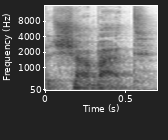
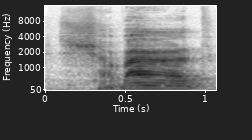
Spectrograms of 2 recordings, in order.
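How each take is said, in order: First: The stress is on the first syllable. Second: The stress is on the last syllable. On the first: It reflects the school where it was learned. "algunos lo dicen eh, Shabbat" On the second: It follows the Hebrew stress rule. "el acento recae siempre en la última sílaba. Es Shabbat"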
